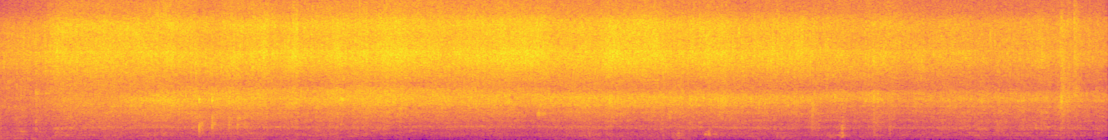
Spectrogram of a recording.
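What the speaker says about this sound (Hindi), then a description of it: "अब हम इसमें प्याज और अदरक और सूखी धनिया का पेस्ट डाल देते हैं।" Onion, ginger and dried coriander paste sizzling and frying in a pan for paya, a loud continuous hiss with steam and occasional crackles and stirring ticks, steady throughout with no talk.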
